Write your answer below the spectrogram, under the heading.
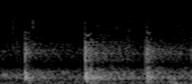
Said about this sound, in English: Now climbing ladder.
